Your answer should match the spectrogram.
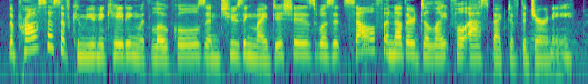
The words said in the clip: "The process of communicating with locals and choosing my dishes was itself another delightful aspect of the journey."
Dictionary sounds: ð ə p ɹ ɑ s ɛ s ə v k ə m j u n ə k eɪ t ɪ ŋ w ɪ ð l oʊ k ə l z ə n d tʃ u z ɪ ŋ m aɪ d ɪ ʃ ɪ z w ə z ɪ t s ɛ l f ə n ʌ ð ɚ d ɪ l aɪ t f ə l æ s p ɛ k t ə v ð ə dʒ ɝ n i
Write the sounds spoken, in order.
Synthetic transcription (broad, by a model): ð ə p ɹ ɑ s ɛ s ə v k ə m j u n ə k eɪ t ɪ ŋ w ɪ ð l oʊ k l z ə n tʃ u z ɪ ŋ m aɪ d ɪ ʃ ɪ z w ə z ɪ t s ɛ l f ə n ʌ ð ɚ d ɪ l aɪ t f l æ s p ɛ k t ə v ð ə dʒ ɝ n i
